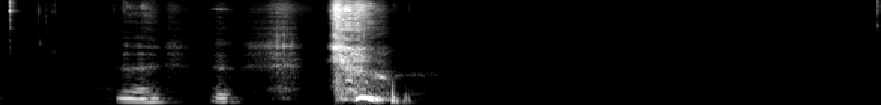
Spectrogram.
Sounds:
Sneeze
